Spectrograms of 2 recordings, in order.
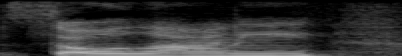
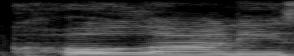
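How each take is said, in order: First: The name begins with a plain s sound. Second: The name begins with a plain k sound. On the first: "some said Solani" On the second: "Some said Kolani"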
